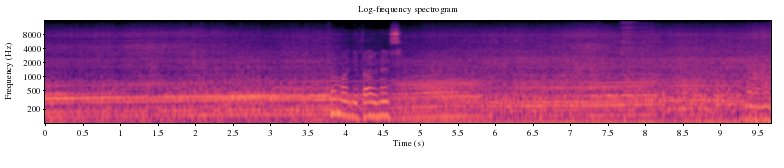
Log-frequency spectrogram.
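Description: A motorcycle engine hums steadily and shifts pitch as the rider changes speed.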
